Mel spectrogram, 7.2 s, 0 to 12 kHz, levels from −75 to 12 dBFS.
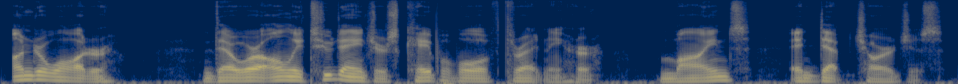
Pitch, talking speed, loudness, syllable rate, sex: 90 Hz, 115 wpm, -19 LUFS, 4.8 syllables/s, male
